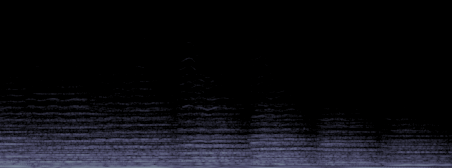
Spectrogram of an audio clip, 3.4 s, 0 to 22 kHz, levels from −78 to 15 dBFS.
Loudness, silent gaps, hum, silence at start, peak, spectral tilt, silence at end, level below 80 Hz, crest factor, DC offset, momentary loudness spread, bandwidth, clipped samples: -34 LUFS; none; none; 0 s; -18 dBFS; -5.5 dB/octave; 0 s; -56 dBFS; 14 dB; under 0.1%; 6 LU; 12 kHz; under 0.1%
